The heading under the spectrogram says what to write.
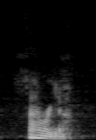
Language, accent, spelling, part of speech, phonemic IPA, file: English, Southern England, farrier, noun / verb, /ˈfæɹi.ə/, LL-Q1860 (eng)-farrier.wav
- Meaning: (noun) A person who maintains the health and balance of horses' feet through the trimming of the hoofs and fitting of horseshoes; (verb) To practise as a farrier; to carry on the trade of a farrier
